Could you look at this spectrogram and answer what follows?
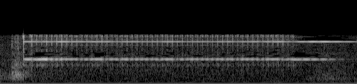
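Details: Original Mickey Mouse telephone during ring check on a line analyzer at initial checkout. Clean, steady high warbling ring held about three seconds with no buzz or dropouts; the ringer works properly.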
